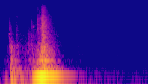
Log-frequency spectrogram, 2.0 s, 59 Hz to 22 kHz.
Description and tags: Door Open 3
Wooden Door Open Opening
wooden, door, open, opening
